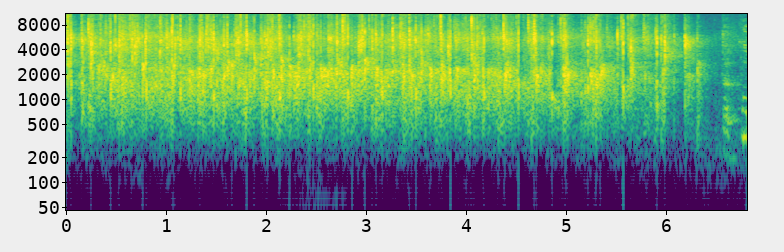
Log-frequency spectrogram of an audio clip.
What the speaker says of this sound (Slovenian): Prosim za še en aplavz.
